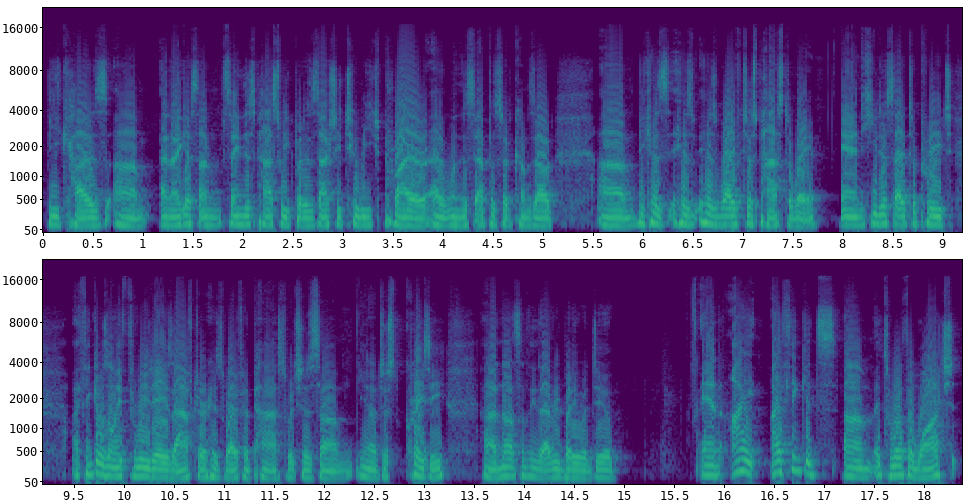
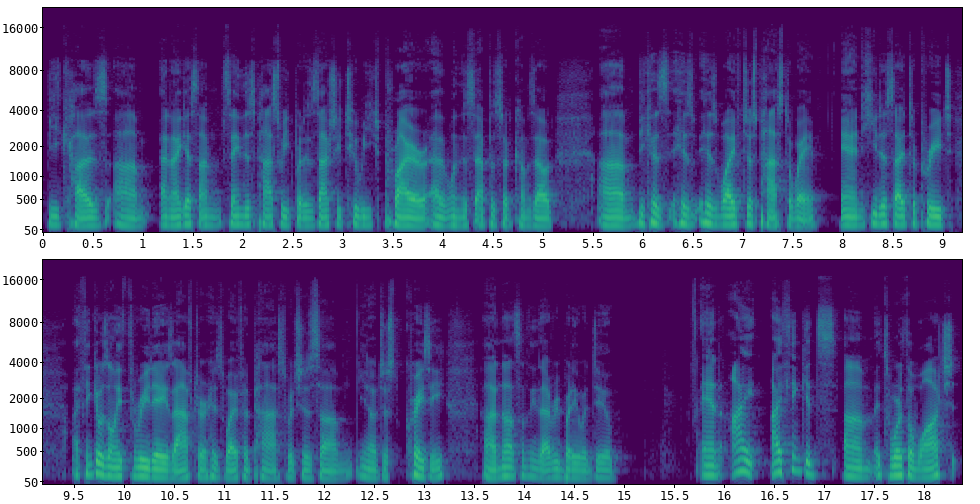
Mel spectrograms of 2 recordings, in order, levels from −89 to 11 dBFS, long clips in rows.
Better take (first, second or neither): second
